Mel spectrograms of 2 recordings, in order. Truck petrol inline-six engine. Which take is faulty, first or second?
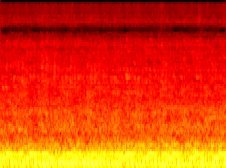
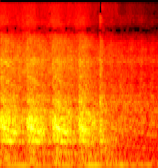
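second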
